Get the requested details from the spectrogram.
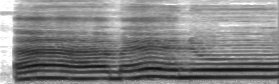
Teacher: ഹംസ അക്സൽ ഹൽക്കിൽ നിന്നാണ് വരുന്നത്, സൗണ്ടിനെ വ്യക്തമാക്കി കൊടുക്കുക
